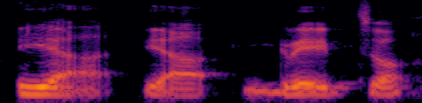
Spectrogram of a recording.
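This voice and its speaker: A woman hosting a podcast panel in a casual way, often halting as she searches for words. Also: lowish voice, steady tone, creaky, darkish tone, muffled recording. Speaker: podcast host.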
